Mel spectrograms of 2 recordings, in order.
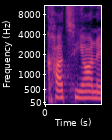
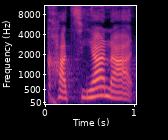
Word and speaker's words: Katiana: And why is my name pronounced Katiana in English but Katiana in Haitian Creole?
